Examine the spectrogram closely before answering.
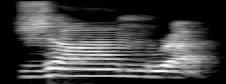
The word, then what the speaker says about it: genre: will have g-e-n here the g will make the sh the second syllable we have r e where the e will make the schwa sound genre genre genre now leave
